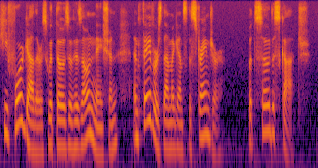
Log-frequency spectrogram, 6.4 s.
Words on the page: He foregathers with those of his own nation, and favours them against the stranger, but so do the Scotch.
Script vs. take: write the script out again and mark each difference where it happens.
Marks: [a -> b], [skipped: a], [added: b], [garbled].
He foregathers with those of his own nation, and favours them against the stranger, but so [skipped: do] the Scotch.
